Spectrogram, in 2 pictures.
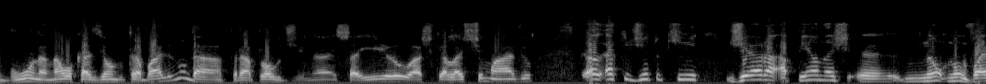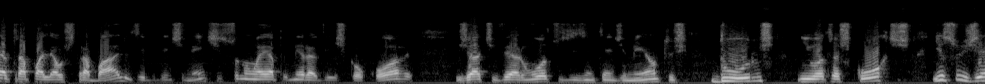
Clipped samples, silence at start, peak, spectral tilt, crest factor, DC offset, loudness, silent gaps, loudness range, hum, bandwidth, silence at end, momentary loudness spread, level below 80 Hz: under 0.1%; 0 s; -10 dBFS; -6 dB/octave; 14 dB; under 0.1%; -25 LUFS; none; 3 LU; none; 9.4 kHz; 0 s; 12 LU; -58 dBFS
